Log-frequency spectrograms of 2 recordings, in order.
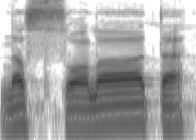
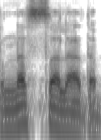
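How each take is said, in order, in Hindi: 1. 's' ध्वनि मोटी और भारी है। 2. 's' ध्वनि पतली और हल्की है। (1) "मोटा करके पढ़ते हैं" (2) "यहाँ पर नस्सलात पढ़ा जाता है, नस्सलात पढ़ेंगे सीन बन जाएगा"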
